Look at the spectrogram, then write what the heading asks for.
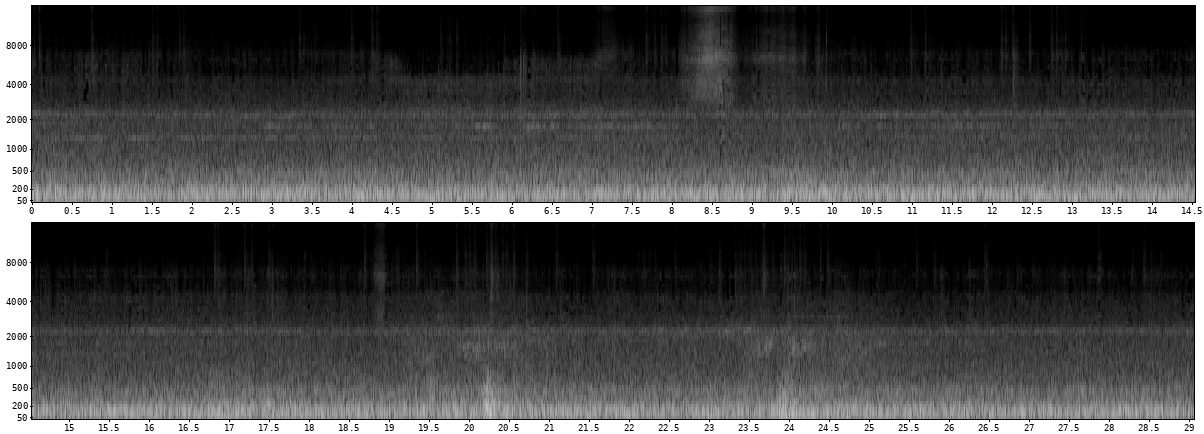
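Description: SJ passenger train running, a steady low rumble with a faint high whine over it. A brief hiss comes about eight seconds in, and two short knocks about twenty and twenty-four seconds in.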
